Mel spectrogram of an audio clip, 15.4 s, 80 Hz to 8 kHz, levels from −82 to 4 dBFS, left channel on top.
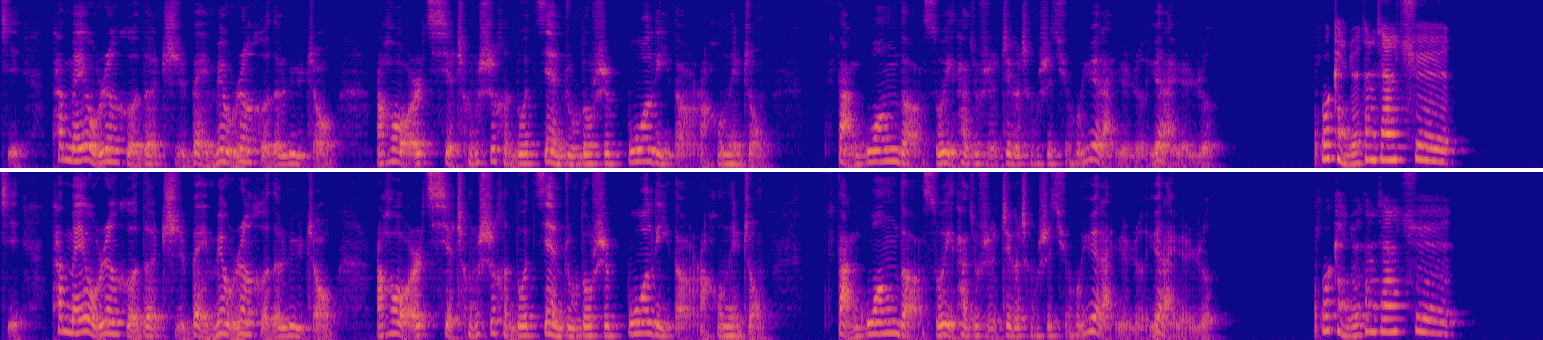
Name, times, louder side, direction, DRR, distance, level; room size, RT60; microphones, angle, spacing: voice 1, 0.0-7.7 8.4-12.1, equal, 30° right, 0.9 m, -31 dB
voice 2, 13.2-14.5, left 5 dB, 70° left, 0.7 m, -28 dB
4.2 x 2.3 x 3.4 m
head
